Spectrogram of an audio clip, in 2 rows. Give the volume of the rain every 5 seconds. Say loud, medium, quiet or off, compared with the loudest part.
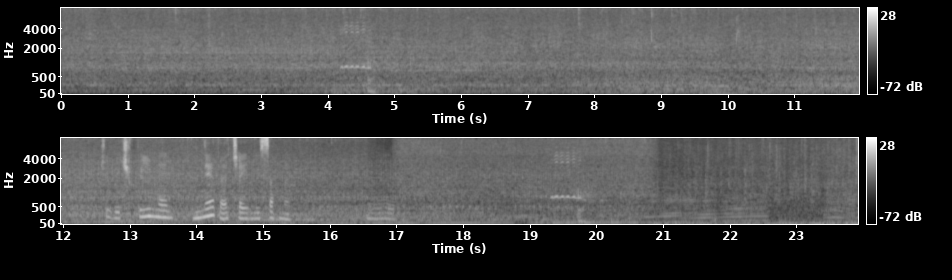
loud, loud, loud, loud, medium.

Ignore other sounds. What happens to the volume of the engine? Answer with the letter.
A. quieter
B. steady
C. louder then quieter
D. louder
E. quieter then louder
C.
